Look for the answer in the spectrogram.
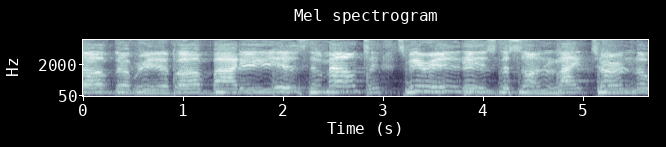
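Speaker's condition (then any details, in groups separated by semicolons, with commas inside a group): No condition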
